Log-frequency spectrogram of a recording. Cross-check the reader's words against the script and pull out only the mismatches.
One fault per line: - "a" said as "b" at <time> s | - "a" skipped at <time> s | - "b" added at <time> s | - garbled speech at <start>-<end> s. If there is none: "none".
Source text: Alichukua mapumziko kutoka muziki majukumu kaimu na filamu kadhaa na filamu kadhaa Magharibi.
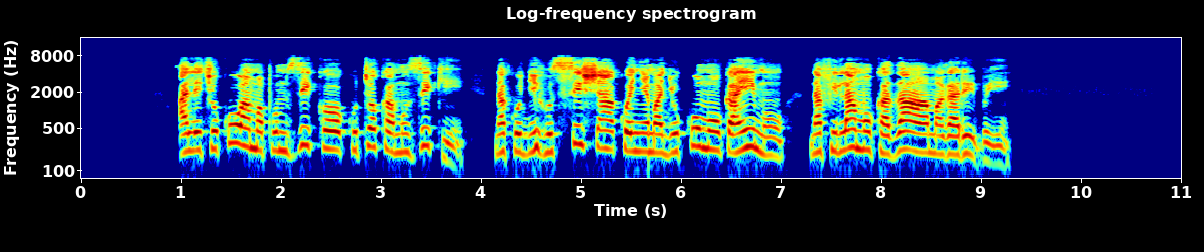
- "majukumu kaimu na filamu kadhaa" said as "na kujihusisha kwenye majukumu kaimu" at 4.1 s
